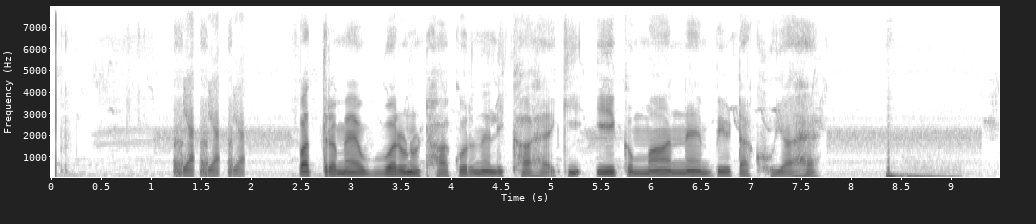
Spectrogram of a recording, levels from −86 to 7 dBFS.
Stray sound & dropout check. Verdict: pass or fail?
fail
